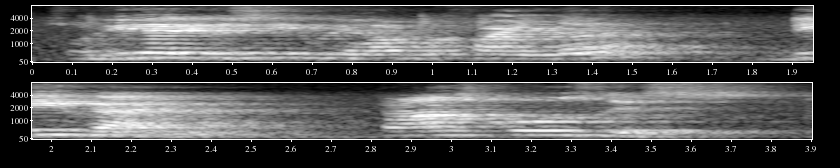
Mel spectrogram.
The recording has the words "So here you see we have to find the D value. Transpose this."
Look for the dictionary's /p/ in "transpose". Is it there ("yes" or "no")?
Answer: yes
